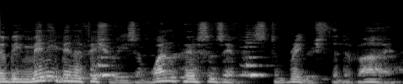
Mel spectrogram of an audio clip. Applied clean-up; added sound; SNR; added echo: classical method WPE with log-MMSE.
